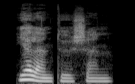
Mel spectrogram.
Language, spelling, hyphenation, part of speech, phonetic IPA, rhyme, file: Hungarian, jelentősen, je‧len‧tő‧sen, adverb, [ˈjɛlɛntøːʃɛn], -ɛn, Hu-jelentősen.ogg
- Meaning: greatly, remarkably, significantly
